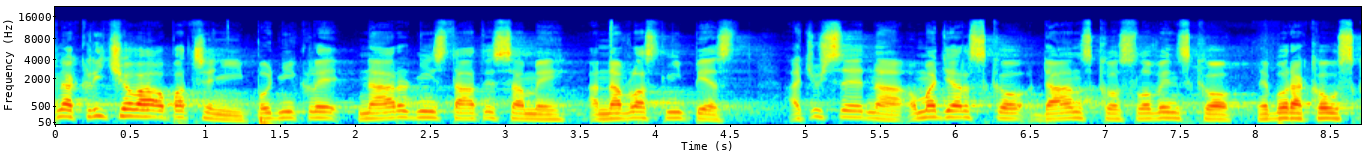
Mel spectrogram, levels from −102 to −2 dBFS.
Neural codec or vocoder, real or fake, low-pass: none; real; 14.4 kHz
